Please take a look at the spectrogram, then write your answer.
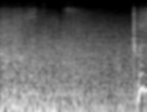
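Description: The Expulso explosion spell in Hogwarts Legacy erupts as a loud, close, continuous booming blast, with a short bright burst near the end and no voices.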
